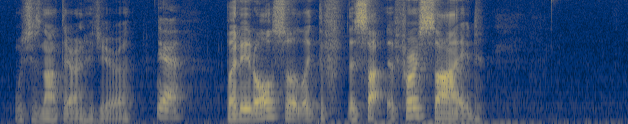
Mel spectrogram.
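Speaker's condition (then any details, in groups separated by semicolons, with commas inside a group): No condition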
